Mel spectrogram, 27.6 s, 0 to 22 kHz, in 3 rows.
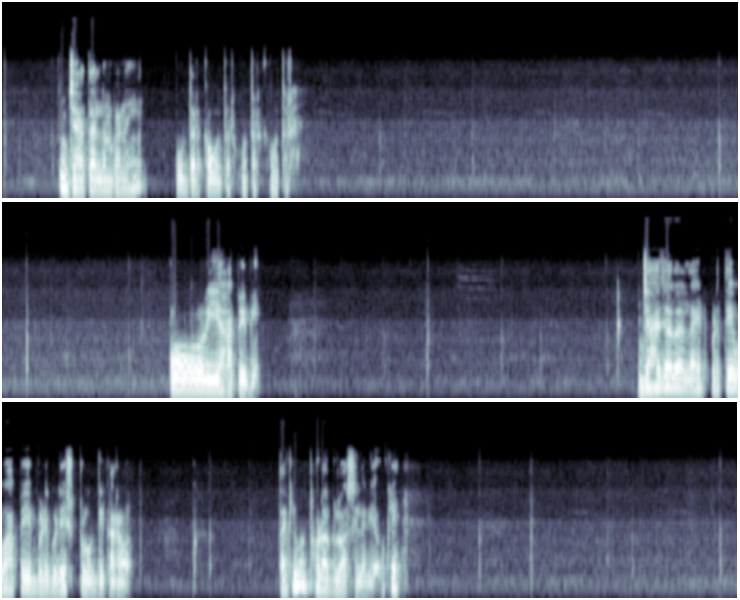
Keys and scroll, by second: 10.5 space.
